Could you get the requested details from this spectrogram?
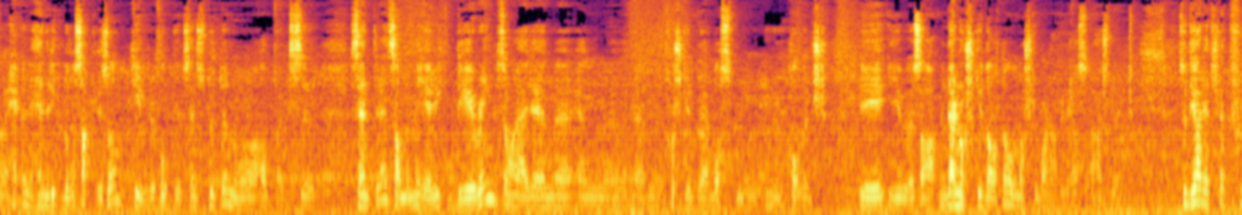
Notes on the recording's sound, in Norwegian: tatt opp under Arendalsuka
